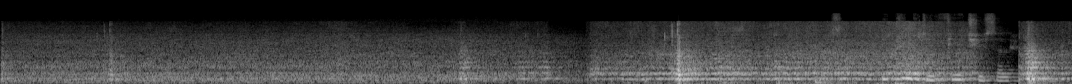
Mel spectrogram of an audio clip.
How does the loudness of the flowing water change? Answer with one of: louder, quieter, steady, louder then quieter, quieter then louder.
steady.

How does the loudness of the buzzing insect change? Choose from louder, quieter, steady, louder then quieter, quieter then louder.
louder.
